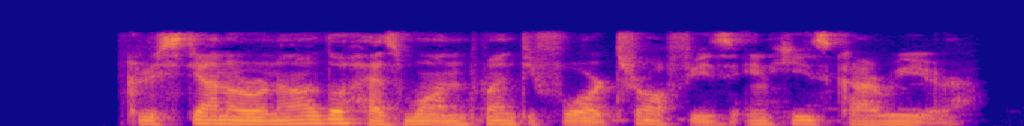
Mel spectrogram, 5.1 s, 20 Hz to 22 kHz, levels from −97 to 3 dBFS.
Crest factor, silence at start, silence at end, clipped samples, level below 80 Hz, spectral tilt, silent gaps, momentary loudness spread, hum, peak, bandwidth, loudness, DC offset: 18 dB; 0.65 s; 0.25 s; under 0.1%; -56 dBFS; -4 dB/octave; none; 9 LU; none; -6 dBFS; 8.2 kHz; -24 LUFS; under 0.1%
